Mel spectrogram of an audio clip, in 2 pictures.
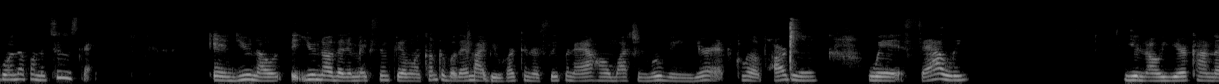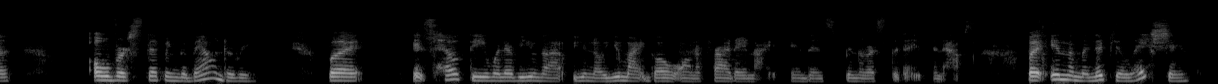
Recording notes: Sorry about the audio tonight! I’m still working on getting a new mic!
